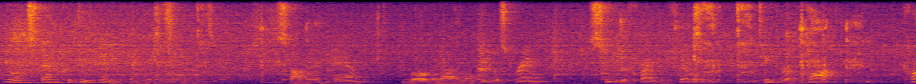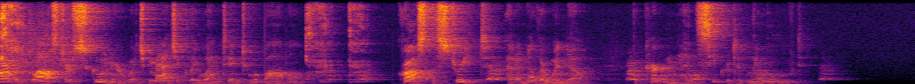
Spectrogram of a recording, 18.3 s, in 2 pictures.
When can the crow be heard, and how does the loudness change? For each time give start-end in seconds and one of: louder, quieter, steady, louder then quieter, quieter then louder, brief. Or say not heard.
not heard.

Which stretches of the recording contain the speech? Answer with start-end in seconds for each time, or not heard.
0.0-12.2, 13.1-17.2.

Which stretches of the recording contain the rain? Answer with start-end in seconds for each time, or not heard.
0.0-9.9.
